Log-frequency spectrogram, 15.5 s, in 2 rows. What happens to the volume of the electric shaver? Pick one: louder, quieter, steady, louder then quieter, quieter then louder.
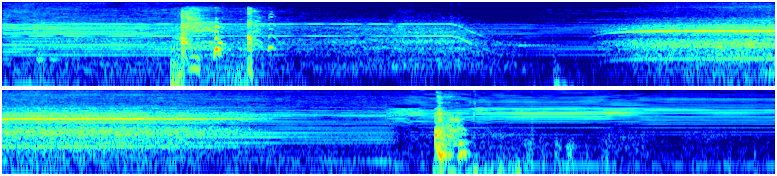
quieter then louder.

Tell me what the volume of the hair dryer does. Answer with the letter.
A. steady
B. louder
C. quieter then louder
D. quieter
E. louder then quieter
B.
